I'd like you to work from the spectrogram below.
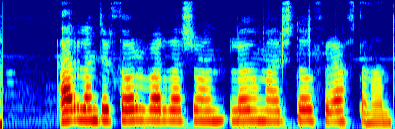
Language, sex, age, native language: Icelandic, female, 14, Icelandic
